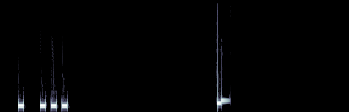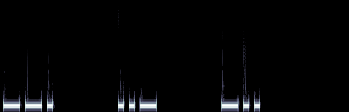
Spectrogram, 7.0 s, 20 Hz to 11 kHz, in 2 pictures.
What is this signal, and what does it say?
Morse code, heard as a keyed tone, about 22 wpm, spaced as for 13 wpm, 690 Hz. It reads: ES GUD
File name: Top 20 QSO Elements - 4x Character Spacing - 22wpm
